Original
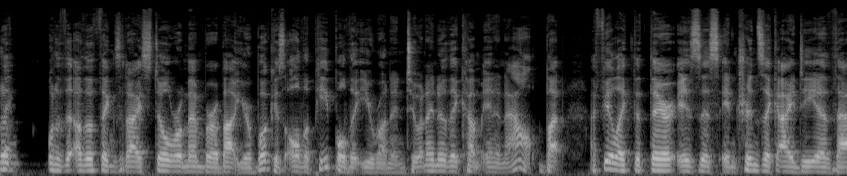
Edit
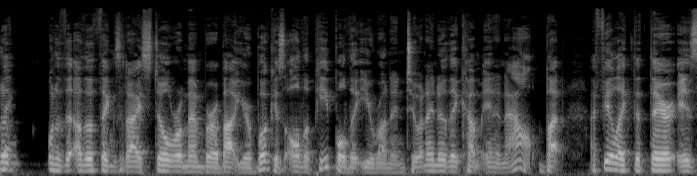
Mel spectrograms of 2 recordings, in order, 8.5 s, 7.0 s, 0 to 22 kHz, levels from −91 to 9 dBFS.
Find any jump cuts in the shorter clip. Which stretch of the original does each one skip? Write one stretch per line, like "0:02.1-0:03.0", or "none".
none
